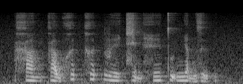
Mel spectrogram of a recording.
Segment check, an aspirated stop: absent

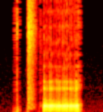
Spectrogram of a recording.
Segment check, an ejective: present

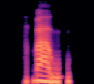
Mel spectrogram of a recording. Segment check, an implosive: present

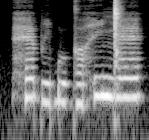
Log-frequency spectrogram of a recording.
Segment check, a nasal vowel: absent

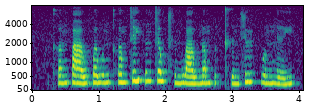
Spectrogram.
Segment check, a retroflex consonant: absent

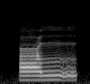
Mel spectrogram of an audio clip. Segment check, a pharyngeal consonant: present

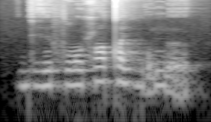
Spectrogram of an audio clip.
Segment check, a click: absent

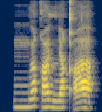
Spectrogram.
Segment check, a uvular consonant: present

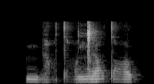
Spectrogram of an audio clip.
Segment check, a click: present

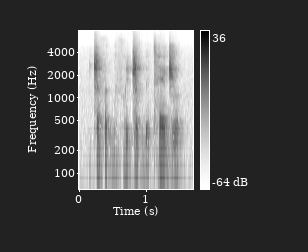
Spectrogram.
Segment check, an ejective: absent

